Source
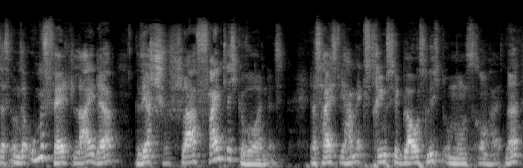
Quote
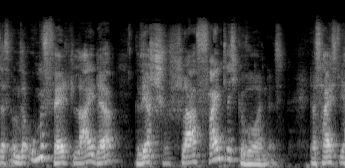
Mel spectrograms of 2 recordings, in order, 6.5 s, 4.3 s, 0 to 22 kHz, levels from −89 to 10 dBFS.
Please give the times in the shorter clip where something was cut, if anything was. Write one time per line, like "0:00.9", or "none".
none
